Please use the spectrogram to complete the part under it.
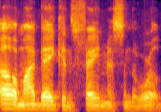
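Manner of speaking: ordinary delivery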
